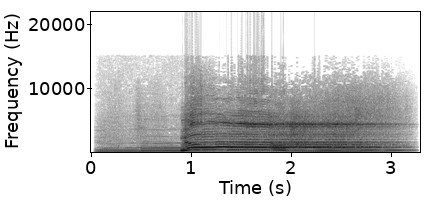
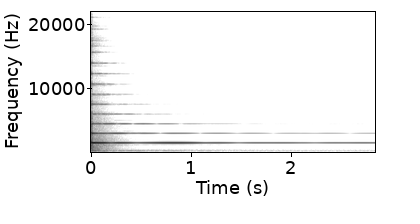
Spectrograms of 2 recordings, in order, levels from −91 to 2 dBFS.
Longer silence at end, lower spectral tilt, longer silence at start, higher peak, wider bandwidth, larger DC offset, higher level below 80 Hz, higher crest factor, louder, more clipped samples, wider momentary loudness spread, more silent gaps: second, 0.1 s vs 0.9 s; first, -3 dB/octave vs 1.5 dB/octave; about the same, 0.05 s vs 0 s; about the same, 0 dBFS vs -2 dBFS; second, 13 kHz vs 16.5 kHz; first, 0.9% vs under 0.1%; first, -50 dBFS vs under -90 dBFS; second, 10 dB vs 22 dB; first, -8 LUFS vs -23 LUFS; first, 0.3% vs under 0.1%; second, 19 LU vs 23 LU; neither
